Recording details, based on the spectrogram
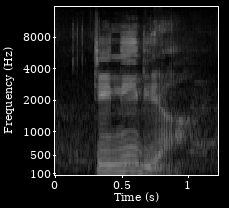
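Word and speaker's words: ctenidia: यहाँ पर लिख देता हूँ, गिल्स और टिनिडिया, सी साइलेंट रहेगा, इसको टिनिडिया भी कहते हैं।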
